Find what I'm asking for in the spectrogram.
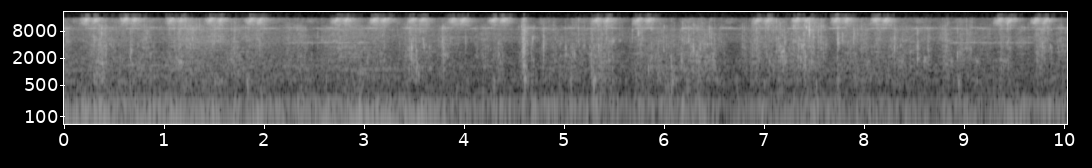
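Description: Leafy greens being washed by hand in water, with soft, steady splashing and trickling throughout at a low level, close by.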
